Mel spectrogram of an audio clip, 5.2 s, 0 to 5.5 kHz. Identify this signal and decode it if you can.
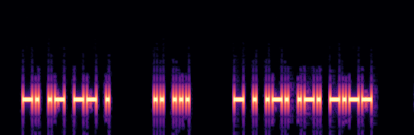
Morse code, heard as a keyed tone, about 30 wpm, 700 Hz. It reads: NAME IS TERRY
